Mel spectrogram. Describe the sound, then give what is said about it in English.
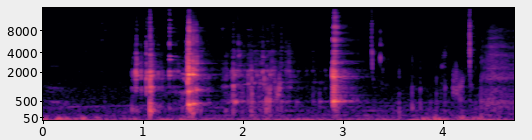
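Quiet sipping from an iced drink that is mostly just ice now, with a few bright clinks of ice knocking against the cup and soft slurping noises in between. No one speaks. “Pause as I take a sip of the bevy, mostly just ice now.”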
